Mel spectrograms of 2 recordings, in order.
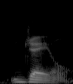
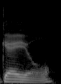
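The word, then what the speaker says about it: Gaol: English, but I I I pronounced it Gail for a long time until I heard a character in the game do a uh read a voice line and they said it was jail.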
